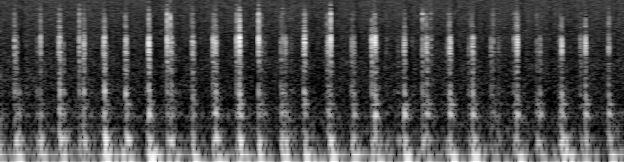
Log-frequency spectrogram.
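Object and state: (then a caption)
Wooden chess board. Long nails of both hands tap rapidly across a flat wooden chess board with inlaid squares. The taps come in a quick, uneven rhythm of short, dry clicks that die away at once, each with a bright edge over a low, dull knock.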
